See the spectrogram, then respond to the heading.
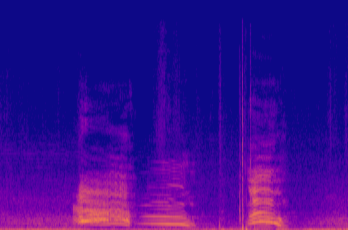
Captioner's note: player screams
